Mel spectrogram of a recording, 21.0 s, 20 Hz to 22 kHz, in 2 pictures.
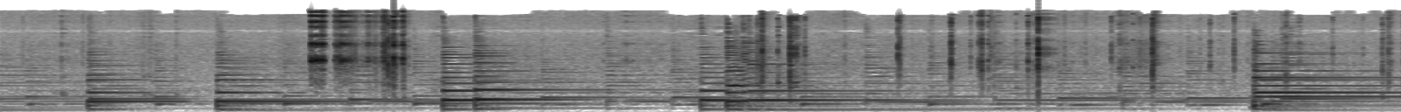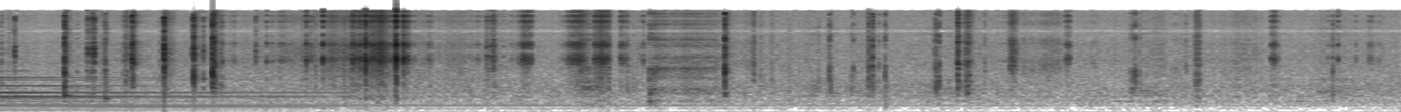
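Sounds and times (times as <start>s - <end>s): strummed guitar chord: 0.0s - 13.3s.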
